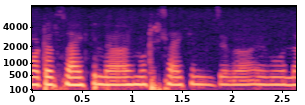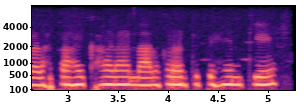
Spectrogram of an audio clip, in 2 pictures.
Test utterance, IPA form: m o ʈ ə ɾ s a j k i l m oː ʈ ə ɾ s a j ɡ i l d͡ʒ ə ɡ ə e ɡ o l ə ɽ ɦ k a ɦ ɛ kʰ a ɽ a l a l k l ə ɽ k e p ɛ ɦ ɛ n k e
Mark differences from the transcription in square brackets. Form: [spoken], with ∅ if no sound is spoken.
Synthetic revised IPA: m o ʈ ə ɾ s a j k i l m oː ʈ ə ɾ s a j [k] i l d͡ʒ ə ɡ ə e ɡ o l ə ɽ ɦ k a ɦ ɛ kʰ a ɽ a l a l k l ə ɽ k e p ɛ ɦ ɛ n k e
